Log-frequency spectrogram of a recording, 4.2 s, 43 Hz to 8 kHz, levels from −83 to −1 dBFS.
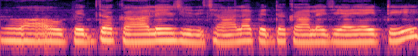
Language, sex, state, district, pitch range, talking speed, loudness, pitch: Telugu, female, Andhra Pradesh, Chittoor, 165-180 Hz, 155 wpm, -15 LUFS, 170 Hz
